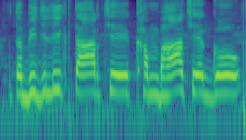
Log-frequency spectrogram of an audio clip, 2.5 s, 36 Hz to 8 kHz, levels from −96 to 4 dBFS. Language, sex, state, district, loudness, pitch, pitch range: Hindi, male, Bihar, Araria, -19 LUFS, 225 Hz, 220-235 Hz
